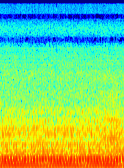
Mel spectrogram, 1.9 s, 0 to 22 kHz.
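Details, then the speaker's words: 1986 Ford F350 6.9 IDI diesel at idle after exhaust welding, only about 10% quieter: loud, rapid, raspy puffing chuff, exhaust gas still escaping; owner suspects unchecked spots around the welded flange or a missed weld. "maybe I missed a spot welding but it's pretty significant"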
